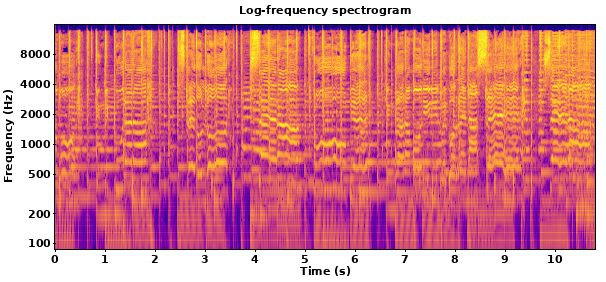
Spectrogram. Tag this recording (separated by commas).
Music, Soundtrack music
